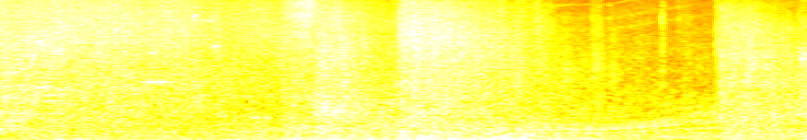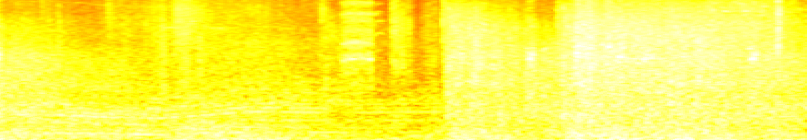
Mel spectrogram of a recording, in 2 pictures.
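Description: An energy weapon crackles and fizzes.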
